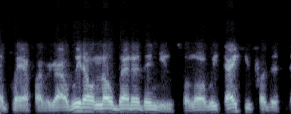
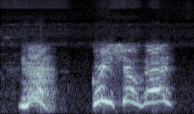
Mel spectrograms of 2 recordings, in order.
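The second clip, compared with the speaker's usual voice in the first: very high, raised put-on falsetto voice; 7 dB louder than usual. Answering the host's request for final words, in a high-pitched voice. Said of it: "In my high pitched voice".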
